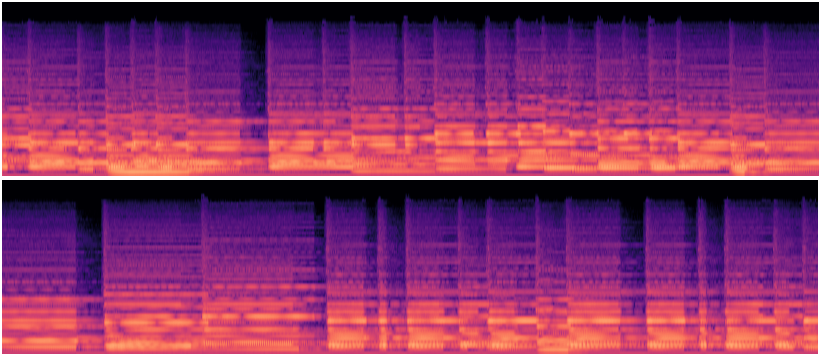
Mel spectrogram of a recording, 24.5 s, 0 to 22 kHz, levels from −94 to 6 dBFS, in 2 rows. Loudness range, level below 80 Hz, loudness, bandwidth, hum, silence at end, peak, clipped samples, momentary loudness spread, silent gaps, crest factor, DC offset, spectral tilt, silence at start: 3 LU; -66 dBFS; -18 LUFS; 11.5 kHz; none; 0 s; -4 dBFS; under 0.1%; 6 LU; none; 14 dB; 1%; -8 dB/octave; 0 s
